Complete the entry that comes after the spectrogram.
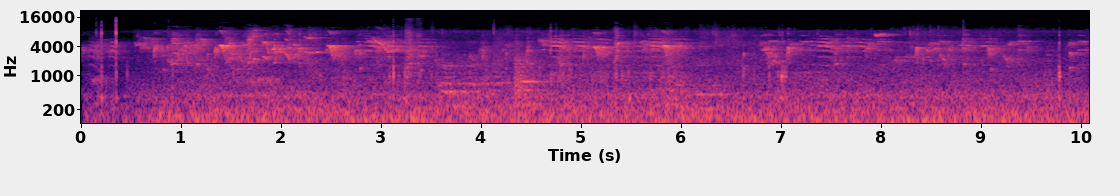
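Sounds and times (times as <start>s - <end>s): birds chirping and squawking: 0.0s - 10.0s.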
